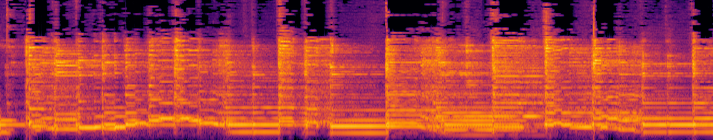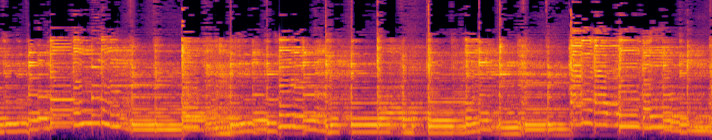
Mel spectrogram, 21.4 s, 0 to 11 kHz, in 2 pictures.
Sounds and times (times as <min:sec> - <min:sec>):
Music: 0:00.0 - 0:21.3.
